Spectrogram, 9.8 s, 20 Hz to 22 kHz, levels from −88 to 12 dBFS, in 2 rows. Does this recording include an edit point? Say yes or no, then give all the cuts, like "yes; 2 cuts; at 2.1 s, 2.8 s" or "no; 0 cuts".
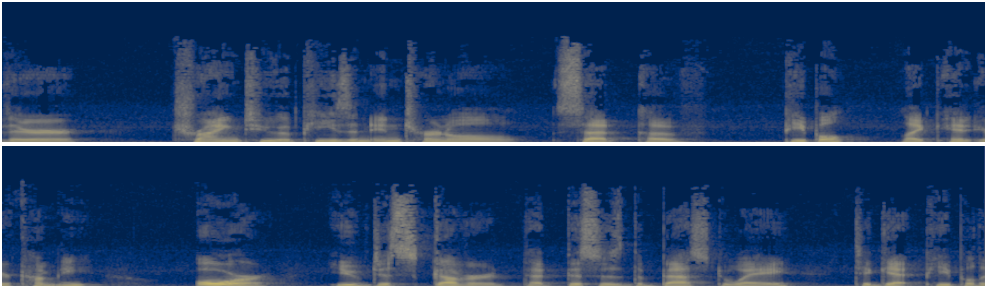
no; 0 cuts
